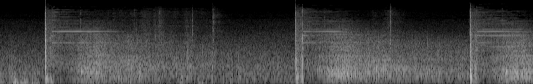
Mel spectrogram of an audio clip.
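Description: Three rifle shots a few seconds apart, each followed by the ringing clang of a steel target being hit, with the rustle of the shooter moving between shots.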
